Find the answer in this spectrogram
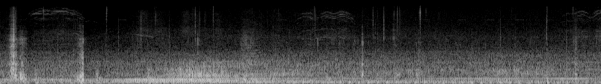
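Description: A vehicle engine running steadily, swelling a little about two seconds in, with two sharp clicks in the first second.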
